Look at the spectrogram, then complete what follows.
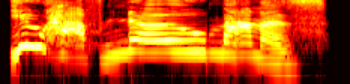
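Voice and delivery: high, loud, drawn-out scolding; slow, indignant telling-off; chiding. A narrator's reading. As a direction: scold haughtily, stretching the words. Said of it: "Clorinda chided Cenerentola".

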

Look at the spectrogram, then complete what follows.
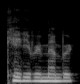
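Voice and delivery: usual speaking voice

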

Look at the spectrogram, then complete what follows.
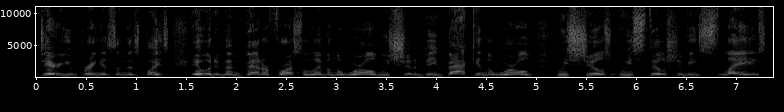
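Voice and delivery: loud, high, furious accusing rant; shouted grievance of a thirsty people; angry complaining crowd. Acted. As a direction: rail at the leader like an angry mob. Preacher voicing angry Israelites.

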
